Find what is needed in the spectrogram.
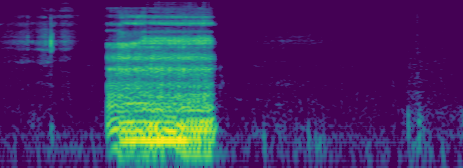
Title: Dog snore kuorsaava koira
